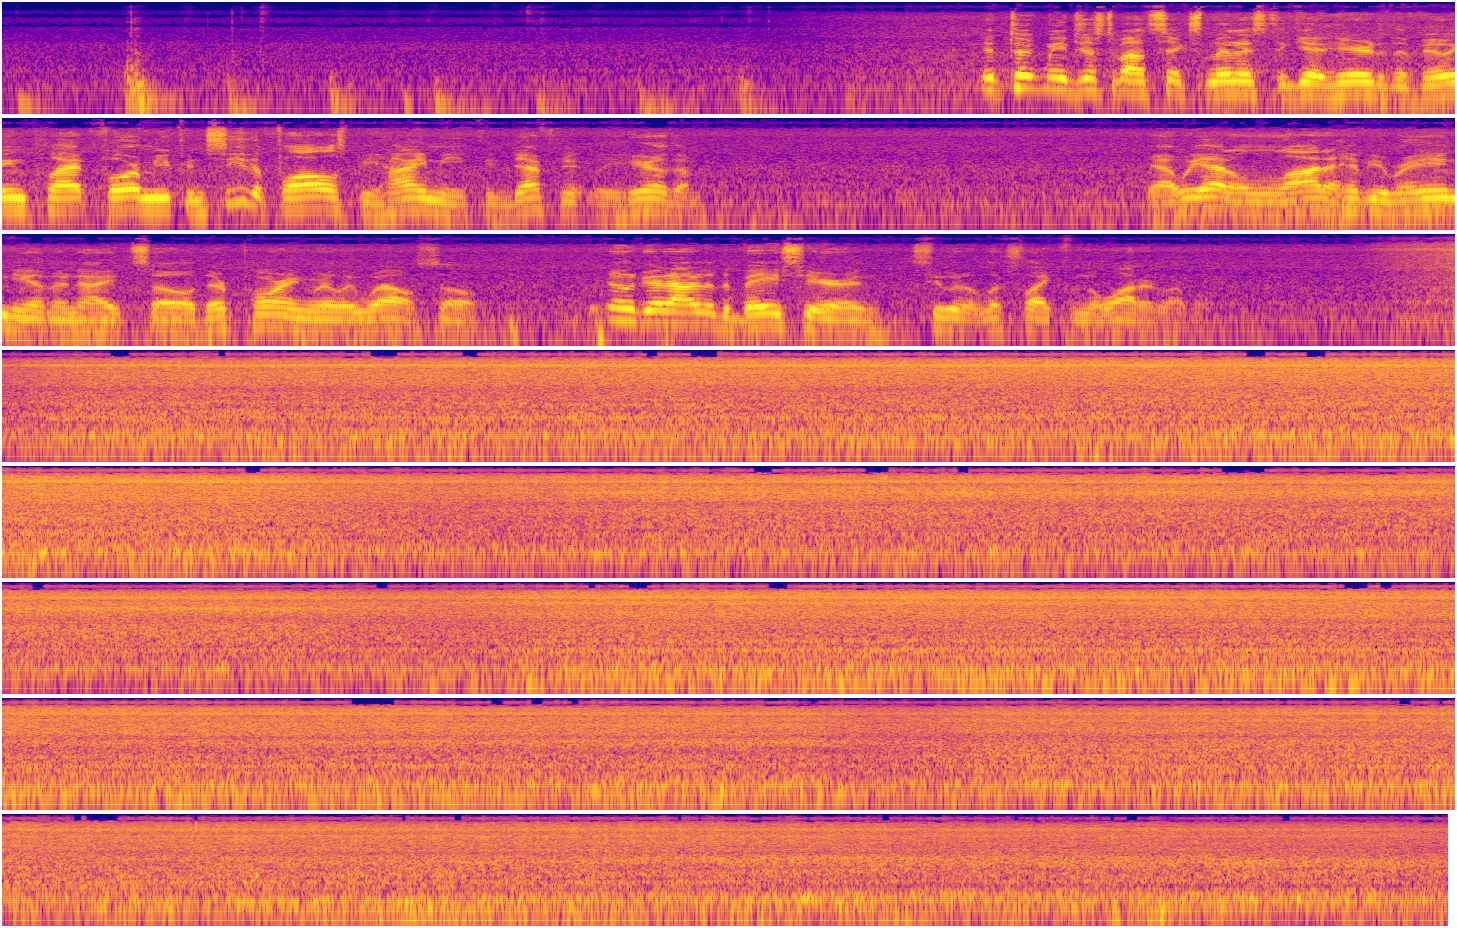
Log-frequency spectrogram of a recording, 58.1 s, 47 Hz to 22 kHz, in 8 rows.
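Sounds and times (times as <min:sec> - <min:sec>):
waterfall rushing: 0:02.6 - 0:10.4, 0:21.4 - 0:58.0.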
